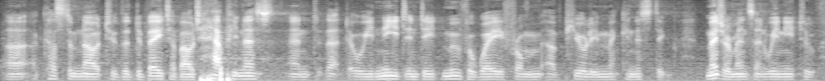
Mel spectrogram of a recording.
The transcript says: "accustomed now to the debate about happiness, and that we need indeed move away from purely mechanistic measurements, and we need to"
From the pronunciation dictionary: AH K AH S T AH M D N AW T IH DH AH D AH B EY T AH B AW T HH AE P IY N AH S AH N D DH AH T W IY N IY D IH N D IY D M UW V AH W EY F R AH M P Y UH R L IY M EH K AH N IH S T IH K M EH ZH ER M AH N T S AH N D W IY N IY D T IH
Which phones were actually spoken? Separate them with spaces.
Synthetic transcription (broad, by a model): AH K AH S T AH M N AW T IH DH AH D AH B EY T AH B AW T HH AE P IY N AH S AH N DH AH T W IY N IY D IH N D IY D M UW V AH W EY F R AH M P Y UH R L IY M EH K AH N IH S T IH K M EH ZH ER M AH N T S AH N W IY N IY D T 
